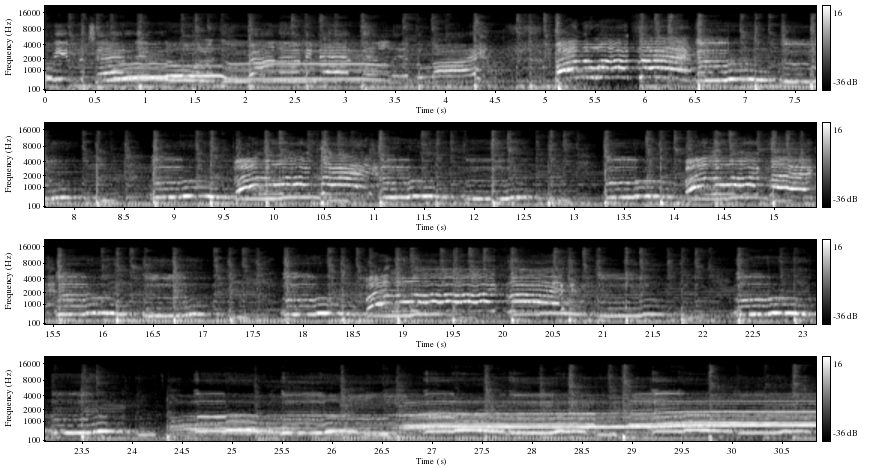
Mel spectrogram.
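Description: Acoustic guitar strummed steadily under wordless three-part female vocal harmony. The voices swoop up into long wavering notes about every four to five seconds, and near the end they hold a chord that steps upward.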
